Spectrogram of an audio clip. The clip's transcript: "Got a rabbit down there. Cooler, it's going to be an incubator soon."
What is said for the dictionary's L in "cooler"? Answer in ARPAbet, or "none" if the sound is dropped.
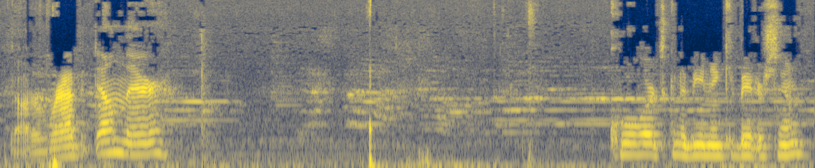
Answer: W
